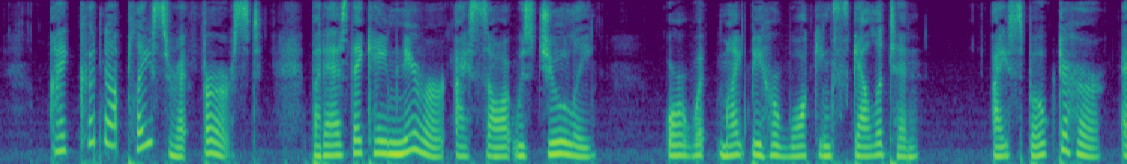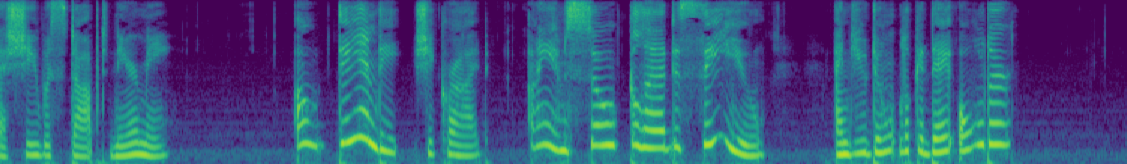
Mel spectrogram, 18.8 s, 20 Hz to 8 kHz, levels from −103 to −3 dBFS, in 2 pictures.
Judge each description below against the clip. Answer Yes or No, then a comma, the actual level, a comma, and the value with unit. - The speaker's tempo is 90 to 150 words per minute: No, average, 165 wpm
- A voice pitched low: No, high, 205 Hz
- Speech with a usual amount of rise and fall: No, wide, 7.4 semitones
